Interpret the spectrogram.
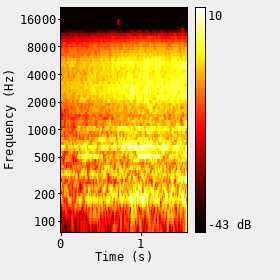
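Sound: air conditioner running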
